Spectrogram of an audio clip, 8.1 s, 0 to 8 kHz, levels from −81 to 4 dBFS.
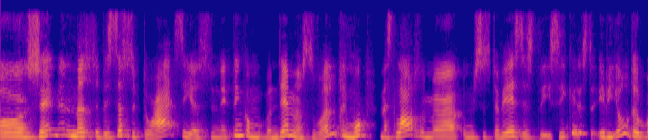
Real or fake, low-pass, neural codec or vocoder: fake; 7.2 kHz; codec, 16 kHz in and 24 kHz out, 0.9 kbps, LongCat-Audio-Codec, four codebook decoder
